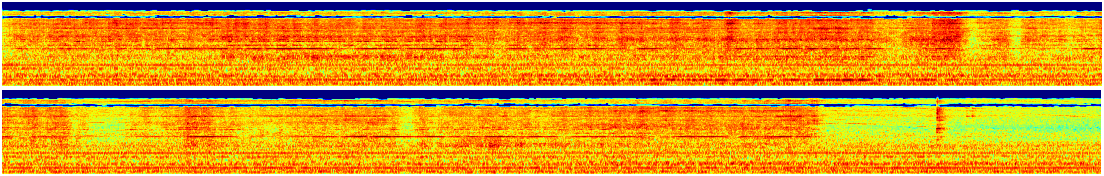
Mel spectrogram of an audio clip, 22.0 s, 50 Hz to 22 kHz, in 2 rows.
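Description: High-speed rotary grinder with a burr grinding out the ports of a Stihl 461 chainsaw cylinder, a steady high-pitched whine over continuous rasping as the metal is cut away.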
